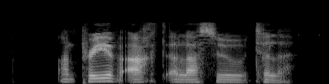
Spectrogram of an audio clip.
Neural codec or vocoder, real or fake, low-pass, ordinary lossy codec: none; real; 7.2 kHz; MP3, 32 kbps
